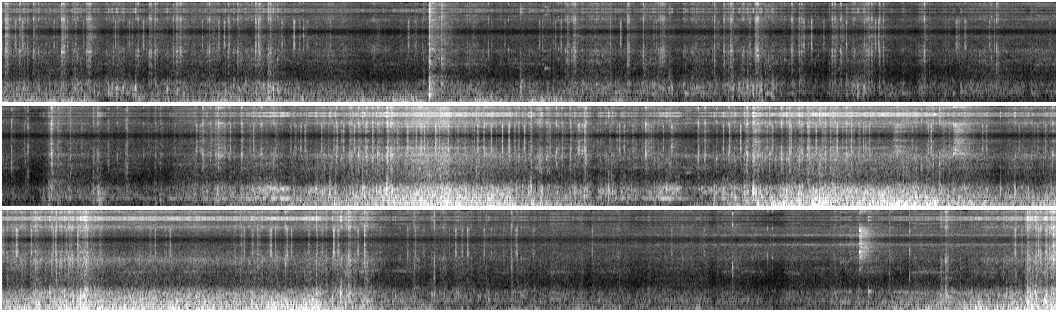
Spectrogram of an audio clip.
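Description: Mountain bike ridden fast down a dirt singletrack: wind rushing over the camera's microphone and the bike rattling over bumps and roots. The wind rush swells in three loud surges through the second half as the speed picks up.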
